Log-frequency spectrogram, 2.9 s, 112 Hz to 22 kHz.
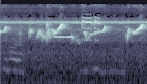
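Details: Several scarlet-backed flowerpeckers competing in song on the morning of 10 May: a few sweeping, squeaky high notes with slurred rises, a faint lower tone underneath, and a steady high hum.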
